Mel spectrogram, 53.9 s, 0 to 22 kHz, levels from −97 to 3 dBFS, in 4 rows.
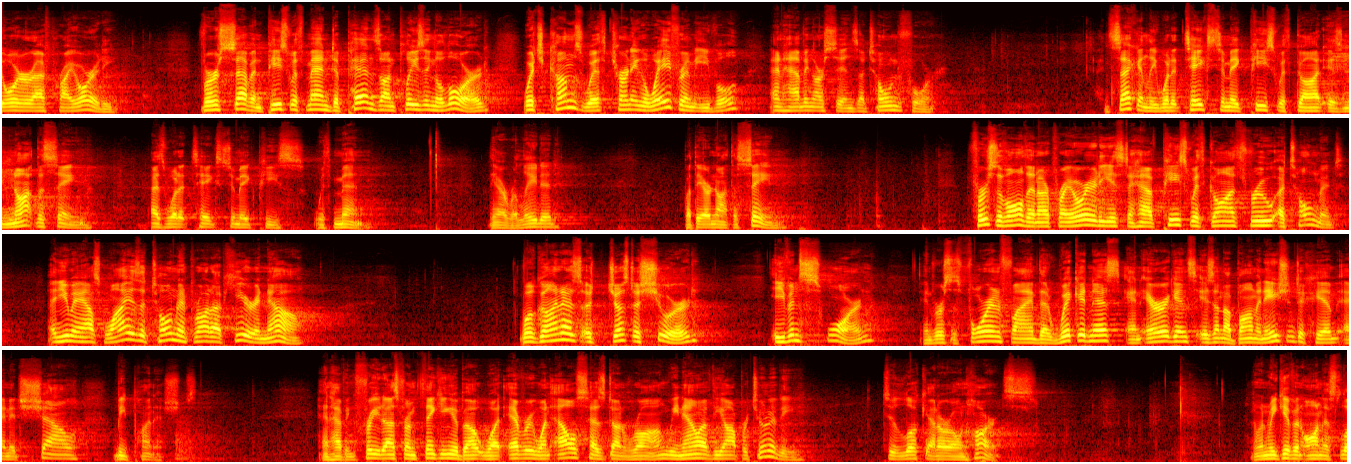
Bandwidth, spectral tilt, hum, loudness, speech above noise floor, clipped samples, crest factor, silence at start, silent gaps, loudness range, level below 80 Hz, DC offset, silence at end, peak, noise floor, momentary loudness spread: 19 kHz; -4 dB/octave; none; -20 LUFS; 47 dB; under 0.1%; 18 dB; 0 s; none; 10 LU; -56 dBFS; under 0.1%; 0 s; -2 dBFS; -67 dBFS; 14 LU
